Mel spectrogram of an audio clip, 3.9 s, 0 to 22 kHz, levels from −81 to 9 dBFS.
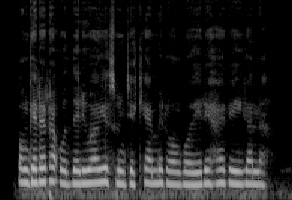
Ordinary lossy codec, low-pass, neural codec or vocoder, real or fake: none; none; none; real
